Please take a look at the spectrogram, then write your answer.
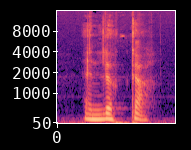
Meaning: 1. a gap, a hole, an open slot, a small empty room 2. a hatch (that covers an open slot) 3. a service desk or box office 4. a barrack room
- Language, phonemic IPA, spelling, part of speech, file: Swedish, /²lɵkːa/, lucka, noun, Sv-lucka.ogg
